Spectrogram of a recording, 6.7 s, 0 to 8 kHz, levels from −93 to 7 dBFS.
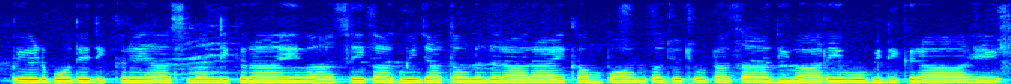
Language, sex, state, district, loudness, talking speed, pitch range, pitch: Hindi, female, Bihar, Gaya, -22 LUFS, 265 wpm, 225-230 Hz, 225 Hz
